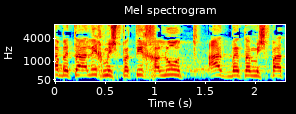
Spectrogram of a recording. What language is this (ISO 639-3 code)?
heb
